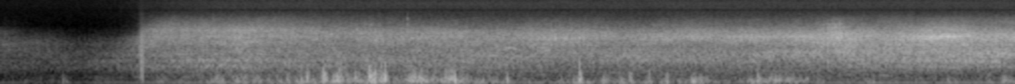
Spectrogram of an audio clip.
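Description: Irregular low rumbling buffets on an outdoor microphone over a steady hiss, starting about a second in.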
